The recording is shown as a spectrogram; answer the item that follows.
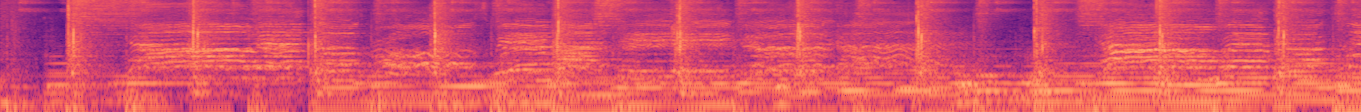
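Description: Gospel choir singing in harmony over instrumental backing, with hand claps on the beat. The voices come in about a second in.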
